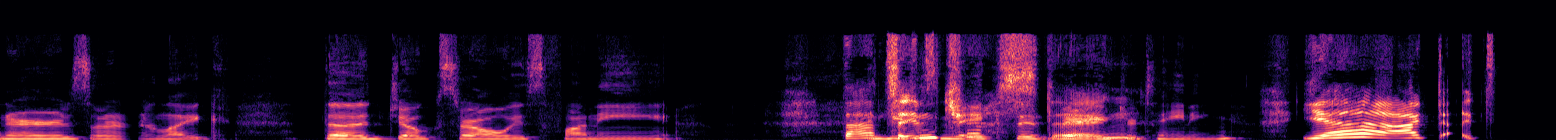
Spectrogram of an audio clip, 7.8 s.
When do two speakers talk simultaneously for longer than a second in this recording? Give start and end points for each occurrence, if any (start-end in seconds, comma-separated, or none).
4.3-5.8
